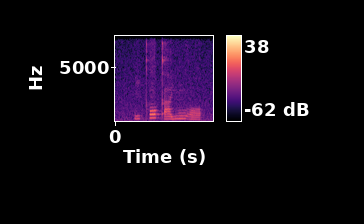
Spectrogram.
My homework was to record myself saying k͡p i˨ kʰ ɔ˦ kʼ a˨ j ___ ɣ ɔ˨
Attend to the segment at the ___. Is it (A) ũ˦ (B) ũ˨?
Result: A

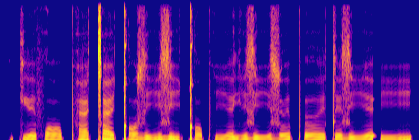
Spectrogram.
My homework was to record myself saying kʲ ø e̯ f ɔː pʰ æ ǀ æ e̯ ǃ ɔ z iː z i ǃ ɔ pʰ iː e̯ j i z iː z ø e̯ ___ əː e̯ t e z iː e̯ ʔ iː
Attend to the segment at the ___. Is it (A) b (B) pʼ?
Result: B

